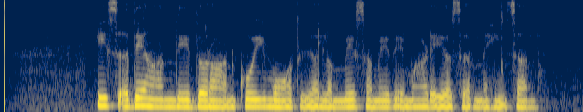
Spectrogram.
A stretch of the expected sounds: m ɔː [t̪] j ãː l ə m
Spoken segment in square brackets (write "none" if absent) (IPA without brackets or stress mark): t̪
